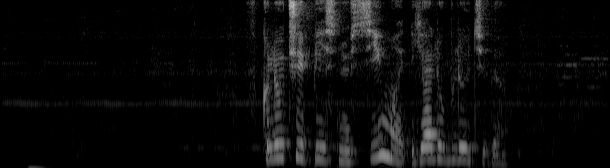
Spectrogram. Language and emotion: Russian, neutral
